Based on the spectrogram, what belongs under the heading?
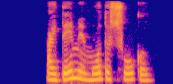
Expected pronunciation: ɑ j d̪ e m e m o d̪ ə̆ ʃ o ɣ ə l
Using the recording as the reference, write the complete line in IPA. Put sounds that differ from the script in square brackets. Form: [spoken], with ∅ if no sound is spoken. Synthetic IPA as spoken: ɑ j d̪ e m e m o d̪ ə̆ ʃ o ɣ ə l

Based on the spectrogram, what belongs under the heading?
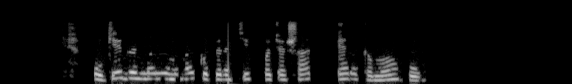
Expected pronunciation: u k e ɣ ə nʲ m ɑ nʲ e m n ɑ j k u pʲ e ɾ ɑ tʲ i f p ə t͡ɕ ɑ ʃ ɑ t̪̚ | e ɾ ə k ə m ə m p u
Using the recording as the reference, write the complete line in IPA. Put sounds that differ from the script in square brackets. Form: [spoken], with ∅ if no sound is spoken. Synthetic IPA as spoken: u k e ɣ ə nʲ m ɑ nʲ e m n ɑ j k [o] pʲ e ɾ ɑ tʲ i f p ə t͡ɕ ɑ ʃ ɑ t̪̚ | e ɾ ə k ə m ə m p u

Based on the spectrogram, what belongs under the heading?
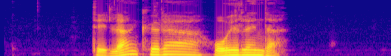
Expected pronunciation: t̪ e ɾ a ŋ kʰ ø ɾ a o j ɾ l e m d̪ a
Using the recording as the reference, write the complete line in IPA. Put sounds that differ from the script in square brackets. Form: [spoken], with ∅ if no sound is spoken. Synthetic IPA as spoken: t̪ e [l] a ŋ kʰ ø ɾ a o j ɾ l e [n] d̪ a

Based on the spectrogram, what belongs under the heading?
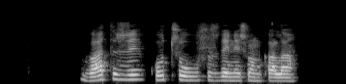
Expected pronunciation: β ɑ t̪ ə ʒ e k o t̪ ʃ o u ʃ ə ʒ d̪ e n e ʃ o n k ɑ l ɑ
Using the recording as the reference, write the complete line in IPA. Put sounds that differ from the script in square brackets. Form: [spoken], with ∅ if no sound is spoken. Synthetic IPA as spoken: β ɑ t̪ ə ʒ e k o t̪ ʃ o u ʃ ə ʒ d̪ e n e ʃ o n k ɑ l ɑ

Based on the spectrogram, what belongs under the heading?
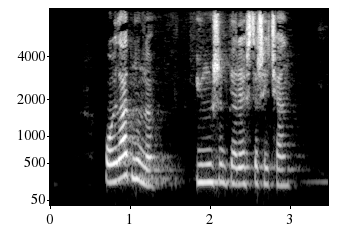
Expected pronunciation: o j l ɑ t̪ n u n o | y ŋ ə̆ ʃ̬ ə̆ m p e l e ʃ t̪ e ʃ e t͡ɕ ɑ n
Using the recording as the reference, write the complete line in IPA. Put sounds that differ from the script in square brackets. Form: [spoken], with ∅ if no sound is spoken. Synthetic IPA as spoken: o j l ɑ t̪ n u n o | y ŋ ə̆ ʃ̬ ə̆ m p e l e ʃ t̪ e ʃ e t͡ɕ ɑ n

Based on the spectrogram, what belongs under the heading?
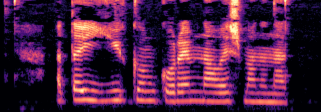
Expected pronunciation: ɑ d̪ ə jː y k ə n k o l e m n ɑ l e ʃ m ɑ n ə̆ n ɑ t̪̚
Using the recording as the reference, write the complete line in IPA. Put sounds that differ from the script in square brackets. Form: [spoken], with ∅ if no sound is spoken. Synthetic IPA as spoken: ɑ [t̪] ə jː y k ə [m] k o [ɾ] e m n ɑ l e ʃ m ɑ n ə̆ n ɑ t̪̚

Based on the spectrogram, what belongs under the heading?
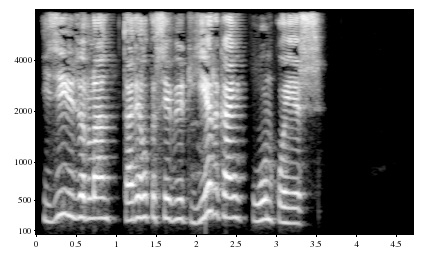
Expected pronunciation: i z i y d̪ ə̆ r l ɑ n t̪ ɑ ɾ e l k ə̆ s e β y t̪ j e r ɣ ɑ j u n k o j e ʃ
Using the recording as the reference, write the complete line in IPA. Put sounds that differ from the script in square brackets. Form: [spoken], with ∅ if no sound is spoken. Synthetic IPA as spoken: i z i y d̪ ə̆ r l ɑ n t̪ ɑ ɾ e l k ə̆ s e β y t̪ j e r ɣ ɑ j u n k o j e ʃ

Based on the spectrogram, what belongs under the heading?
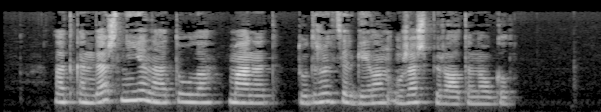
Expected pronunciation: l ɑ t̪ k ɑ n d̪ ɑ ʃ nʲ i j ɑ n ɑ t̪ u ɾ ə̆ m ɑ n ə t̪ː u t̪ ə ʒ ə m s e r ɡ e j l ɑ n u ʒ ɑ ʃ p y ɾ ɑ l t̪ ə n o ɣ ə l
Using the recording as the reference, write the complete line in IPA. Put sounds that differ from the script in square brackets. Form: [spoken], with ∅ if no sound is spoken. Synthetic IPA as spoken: l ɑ t̪ k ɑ n d̪ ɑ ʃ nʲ i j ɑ n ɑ t̪ u [l] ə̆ m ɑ n ə t̪ː u [d̪] ə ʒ ə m s e r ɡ e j l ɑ n u ʒ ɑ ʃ p y ɾ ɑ l t̪ ə n o ɣ ə l

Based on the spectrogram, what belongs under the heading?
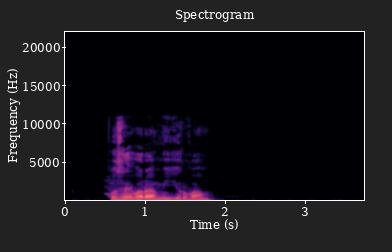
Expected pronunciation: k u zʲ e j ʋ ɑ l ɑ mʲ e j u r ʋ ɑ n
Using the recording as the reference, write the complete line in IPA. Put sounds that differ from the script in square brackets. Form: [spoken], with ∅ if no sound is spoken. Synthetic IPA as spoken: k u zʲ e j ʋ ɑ [ɾ] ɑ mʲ [i] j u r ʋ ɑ [m]

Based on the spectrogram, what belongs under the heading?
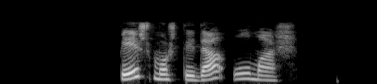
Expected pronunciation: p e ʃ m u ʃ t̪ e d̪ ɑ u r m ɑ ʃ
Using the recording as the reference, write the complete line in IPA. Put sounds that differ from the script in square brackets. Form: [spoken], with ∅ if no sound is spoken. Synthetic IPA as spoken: p e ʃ m [o] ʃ t̪ e d̪ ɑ u [l] m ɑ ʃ

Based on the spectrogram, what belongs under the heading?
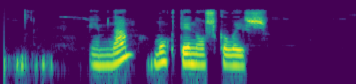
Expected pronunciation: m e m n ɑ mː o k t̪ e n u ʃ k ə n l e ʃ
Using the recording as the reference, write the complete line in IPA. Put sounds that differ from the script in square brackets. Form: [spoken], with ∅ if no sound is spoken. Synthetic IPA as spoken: m e m n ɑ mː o k t̪ e n [o] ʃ k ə [∅] l e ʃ

